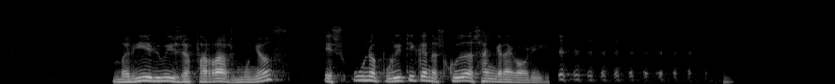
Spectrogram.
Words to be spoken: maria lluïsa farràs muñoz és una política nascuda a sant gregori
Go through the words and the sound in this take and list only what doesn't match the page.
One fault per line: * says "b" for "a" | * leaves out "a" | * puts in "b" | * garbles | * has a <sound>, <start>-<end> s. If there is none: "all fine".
* has a laugh, 5.6-7.1 s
